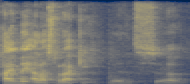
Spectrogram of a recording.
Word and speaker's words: Alazraqui: rocki my name correctly in Spanish is actually pronounced Carlos alasi but uh I grew up in the white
